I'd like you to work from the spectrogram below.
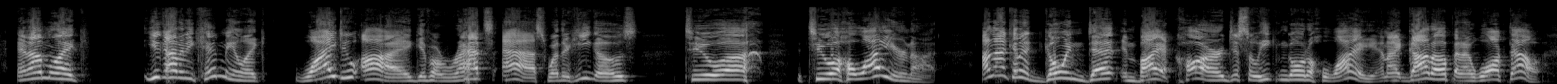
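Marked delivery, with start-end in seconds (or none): none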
